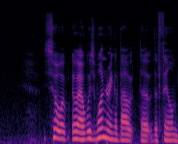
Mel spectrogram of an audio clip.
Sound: voiceover

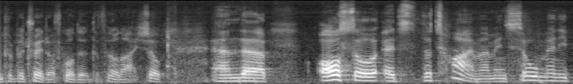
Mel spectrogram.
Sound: speaks faintly

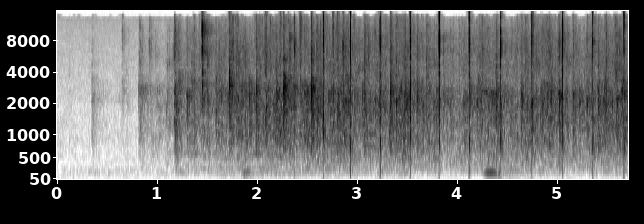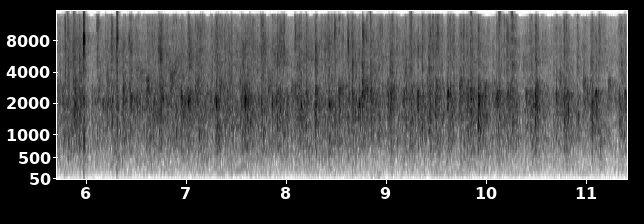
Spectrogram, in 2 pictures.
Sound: applause

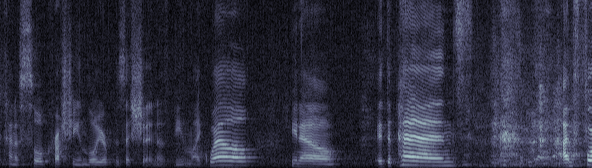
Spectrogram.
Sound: laughter

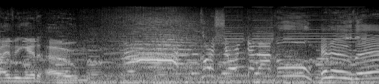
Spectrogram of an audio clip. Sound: yells

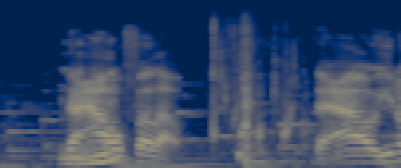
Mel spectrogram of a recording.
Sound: splash

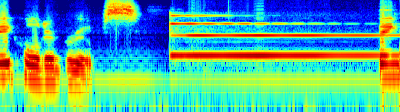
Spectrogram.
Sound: timer bell dings

